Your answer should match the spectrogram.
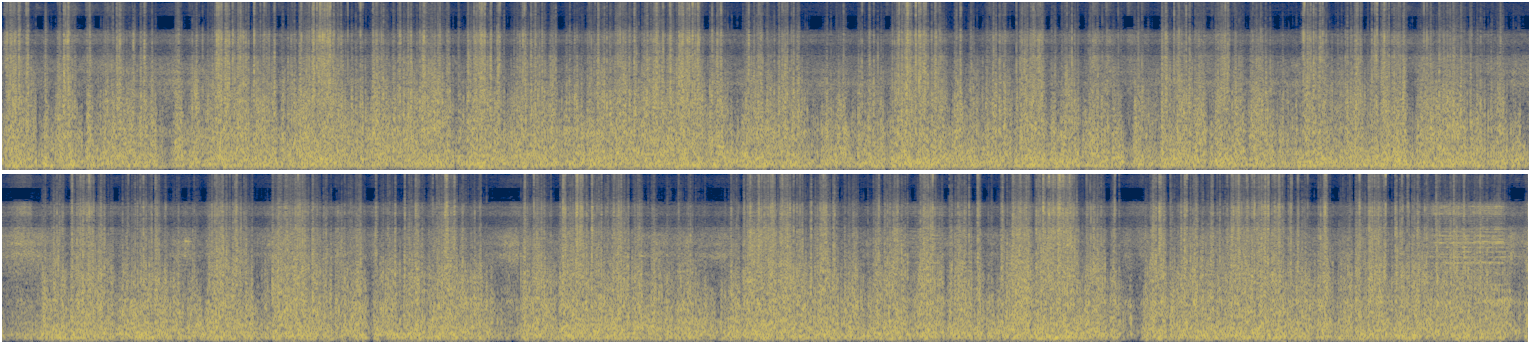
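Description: Strong wind buffeting the microphone at the open door of a passenger coach running at speed. The coach's rolling noise on the rails sits underneath as a steady rush.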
